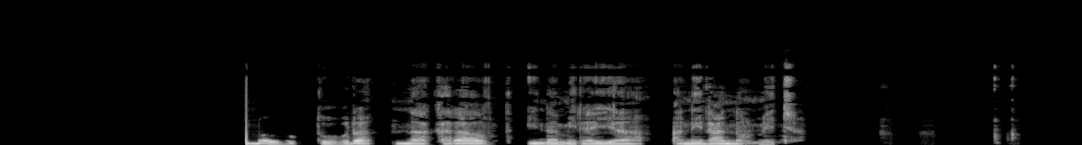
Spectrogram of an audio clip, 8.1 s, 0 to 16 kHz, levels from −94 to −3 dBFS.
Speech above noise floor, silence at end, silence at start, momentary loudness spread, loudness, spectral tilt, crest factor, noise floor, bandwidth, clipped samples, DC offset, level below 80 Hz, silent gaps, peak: over 62 dB; 0.65 s; 1.85 s; 10 LU; -29 LUFS; -7 dB/octave; 20 dB; under -90 dBFS; 9.2 kHz; under 0.1%; under 0.1%; -70 dBFS; 2.30-2.37 s, 2.83-2.93 s, 3.85-3.95 s, 4.89-5.03 s, 6.06-6.59 s, 6.74-6.89 s, 7.03-7.44 s; -10 dBFS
